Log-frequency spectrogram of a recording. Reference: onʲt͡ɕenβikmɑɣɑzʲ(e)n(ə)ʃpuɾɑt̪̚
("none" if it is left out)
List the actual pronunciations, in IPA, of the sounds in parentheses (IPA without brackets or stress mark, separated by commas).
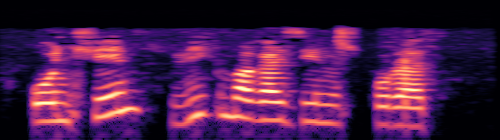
i, ə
